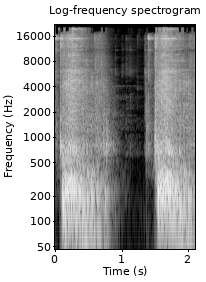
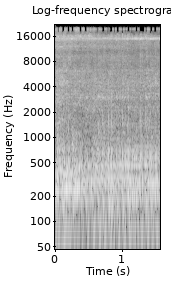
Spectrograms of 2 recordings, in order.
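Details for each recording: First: Stihl 026 chainsaw left sitting three days, on full choke, with the tank vent checked and parts new. Four rasping pulls fade without the engine catching; it cranks but won't fire. It has long had worsening starting problems; cause unconfirmed. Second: Old Stihl 026 chainsaw after repair for not running: held at wide open throttle it gives a steady, full, rich buzz with no rise in pitch or hunting; doesn't lean out, normal wide-open throttle.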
